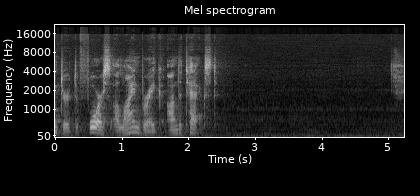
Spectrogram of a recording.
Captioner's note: pause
